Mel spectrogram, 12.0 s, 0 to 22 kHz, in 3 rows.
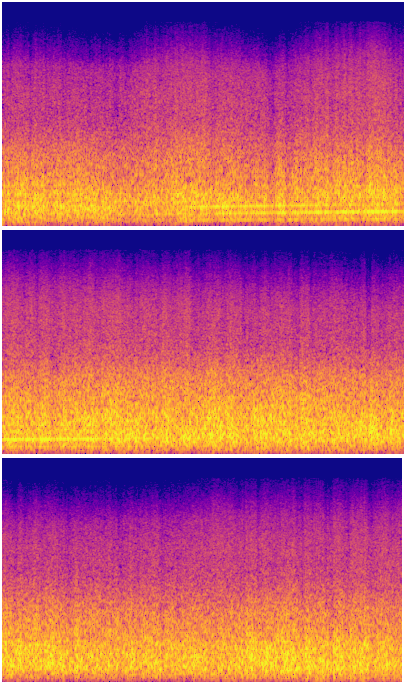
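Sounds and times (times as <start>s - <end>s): motorcycle engine cruising: 0.0s - 12.0s
rushing wind noise: 0.0s - 12.0s.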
